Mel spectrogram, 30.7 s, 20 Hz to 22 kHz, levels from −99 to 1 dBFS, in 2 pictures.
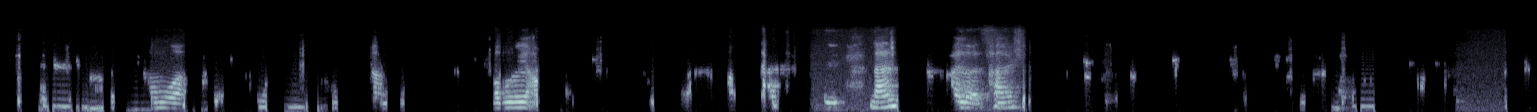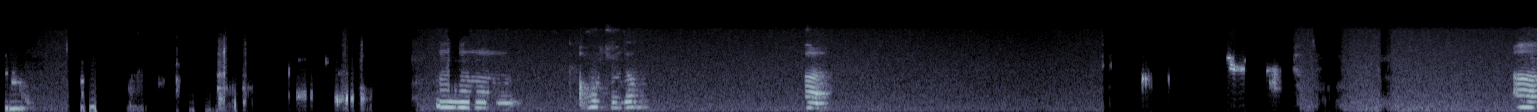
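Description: A speech recording from a call with echo cancellation problems. Speech suppressed in double talk runs from 0.02 to 13.28 s, again at 19.86–19.98 s and at 27.01–27.41 s. The talker dips by as much as about 40 dB for around ten seconds in total, likely because the canceller could not tell the near voice from loudspeaker echo while both sides spoke. Unlike gating, the voice itself loses level. The other side's voice leaking through is heard from 0.16 to 19.03 s, roughly 15 dB below the talker, and from 26.77 to 28.36 s, nearer 10 dB below. That is likely residual echo the canceller failed to remove, and it is a distinct second voice rather than a dulled first one. The background is gated by the echo canceller from 10.97 to 19.53 s and from 26.42 to 28.8 s. The room tone falls away by up to about 40 dB while the loudspeaker plays, then returns, so it is the ambience, not the voice, that switches off. 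Nothing above about 8 kHz comes through, which fits the call's microphone processing and its Opus link rather than a fault.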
